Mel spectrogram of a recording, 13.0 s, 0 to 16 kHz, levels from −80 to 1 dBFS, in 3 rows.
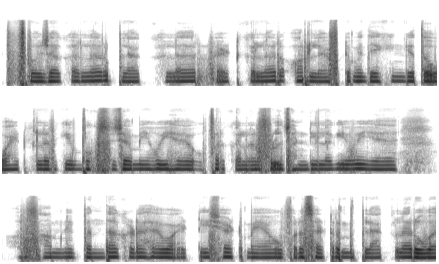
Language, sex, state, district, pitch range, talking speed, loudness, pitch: Hindi, male, Bihar, Jahanabad, 145-155 Hz, 180 wpm, -20 LUFS, 150 Hz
